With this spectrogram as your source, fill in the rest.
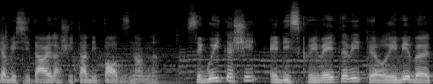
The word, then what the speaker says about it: Poznań: Siamo a Poznan, con l'accento sulla N.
